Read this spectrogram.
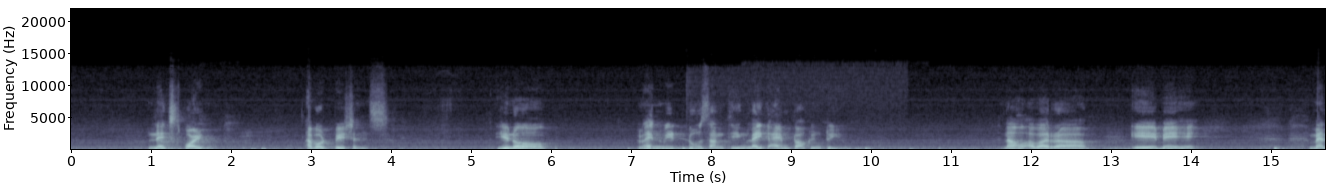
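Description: An elderly man speaks calmly into a microphone, in bursts with pauses, heard through a loudspeaker.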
